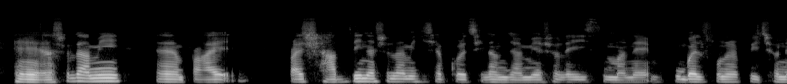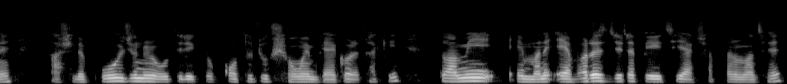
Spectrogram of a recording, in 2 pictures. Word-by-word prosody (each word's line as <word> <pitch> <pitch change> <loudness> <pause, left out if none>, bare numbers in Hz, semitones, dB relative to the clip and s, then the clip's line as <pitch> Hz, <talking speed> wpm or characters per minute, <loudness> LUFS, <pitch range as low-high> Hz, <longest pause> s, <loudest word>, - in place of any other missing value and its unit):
হ্যাঁ, 120 -3 +6 0.2
আসলে 150 +6 -4
আমি 150 +1 +7 0.5
আ - - -3 0.3
প্রায়, 115 0 0 0.7
প্রায় 120 - 0
৭ 120 -3 -3
দিন 140 0 +5
আসলে 135 0 -4
আমি 130 0 -1
হিসাব 120 0 -9
করেছিলাম 115 0 -3
যে, - - -4
আমি 110 0 -1
আসলে 115 +1 -7
এই 115 - -5
স - - -30 0.2
মানে 110 +1 -5 0.3
মোবাইল 120 0 +3
ফোনের 120 -1 -2
পেছনে 120 0 -4 0.5
আসলে 120 - -6 0.2
প্রয়োজনের 145 0 +5
অতিরিক্ত 125 -1 -4 0.2
কতটুকু 130 +1 -6
সময় 125 -1 +1
ব্যয় 115 0 -3
করে 115 -3 -2
থাকি। 125 +5 -12 0.4
তো - - -7
আমি 155 +3 +7 0.5
এ - - +2
মানে 125 +3 +4 0.2
এভারেজ 145 +5 +5
যেটা 145 +1 0
পেয়েছি 130 -2 +1
১ 110 - -13
সপ্তাহের 115 -1 -7
মাঝে 115 +5 -6
120 Hz, 150 wpm, -22 LUFS, 115-135 Hz, 0.7 s, আমি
